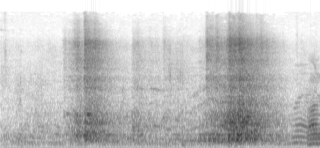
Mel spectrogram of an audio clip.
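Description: Broken concrete and stone rubble crunching and scraping underfoot, in two long grinding bursts about a second in and near the end, the second one louder.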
